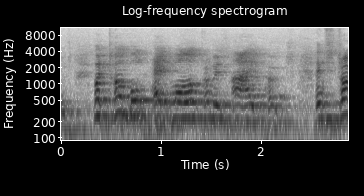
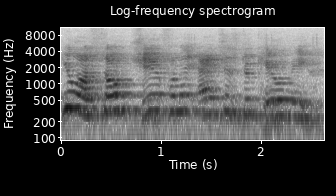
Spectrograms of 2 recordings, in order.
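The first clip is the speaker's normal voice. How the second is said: ordinary delivery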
